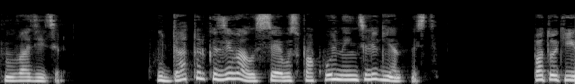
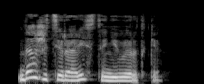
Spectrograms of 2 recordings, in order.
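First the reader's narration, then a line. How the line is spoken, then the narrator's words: Plain. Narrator (Russian): сказала я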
